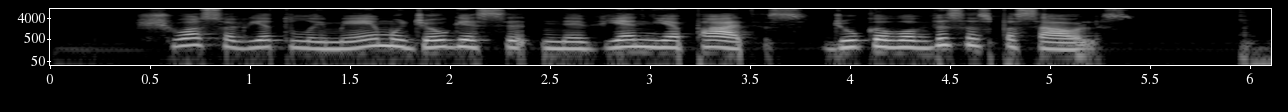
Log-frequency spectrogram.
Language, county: Lithuanian, Vilnius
